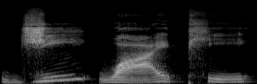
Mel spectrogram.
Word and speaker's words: gypsy: GYPSY. In this case, the sound is gypsy. Gypsy. Yeah, it sounds very clear, the S and then an EE.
